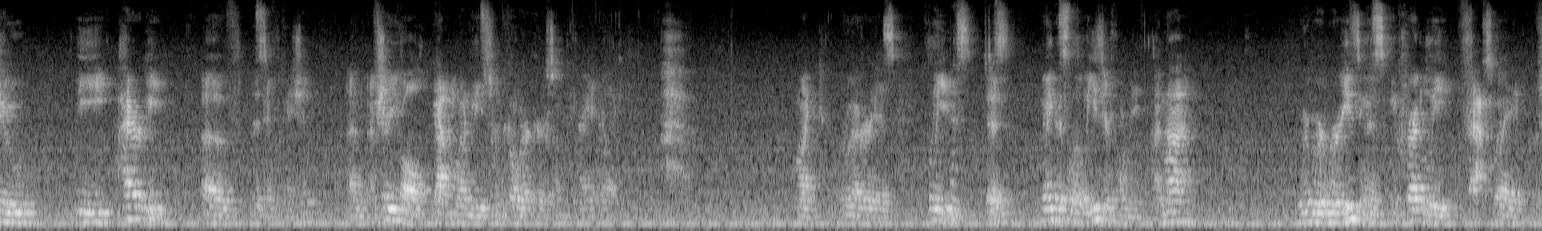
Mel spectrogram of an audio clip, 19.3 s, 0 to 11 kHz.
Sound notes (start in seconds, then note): 8.2 sigh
